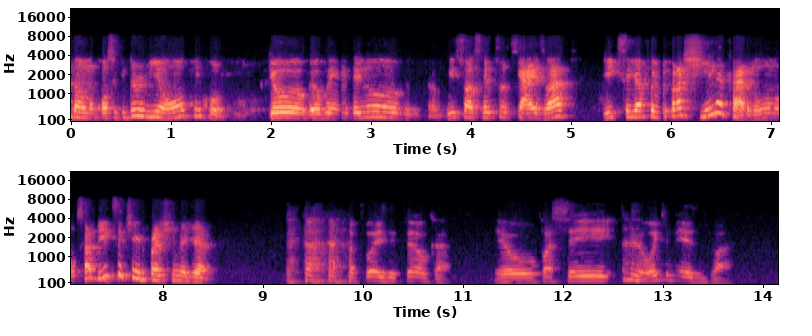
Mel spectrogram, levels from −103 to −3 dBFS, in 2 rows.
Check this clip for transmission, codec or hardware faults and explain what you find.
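Two faults come through on the speech, both tied to echo control on one side of a call that carries the sound through a WebRTC path, with audio band-limited at 8 kHz.

Echo leak appears from 1.17 to 1.38 s and again from 1.55 to 1.93 s. A faint repeat of the speech trails it by 217 ms, about 20 dB down in the first stretch and about 30 dB down in the second. The likely cause is a loudspeaker on one side whose echo canceller let part of its microphone pickup return down the line. On a spectrogram, weak copies of the harmonic bands appear shifted right by about 0.2 s.

Speech suppressed in double talk occurs between 2.41 and 2.85 s. The level sinks in pieces, about 30 dB at its deepest, across roughly a third of a second in total. This is likely the canceller failing to tell the talker from echo while both sides spoke, and attenuating everything. The waveform envelope shows abrupt notches, and the spectrogram shows the upper bands thinning or vanishing in patches.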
